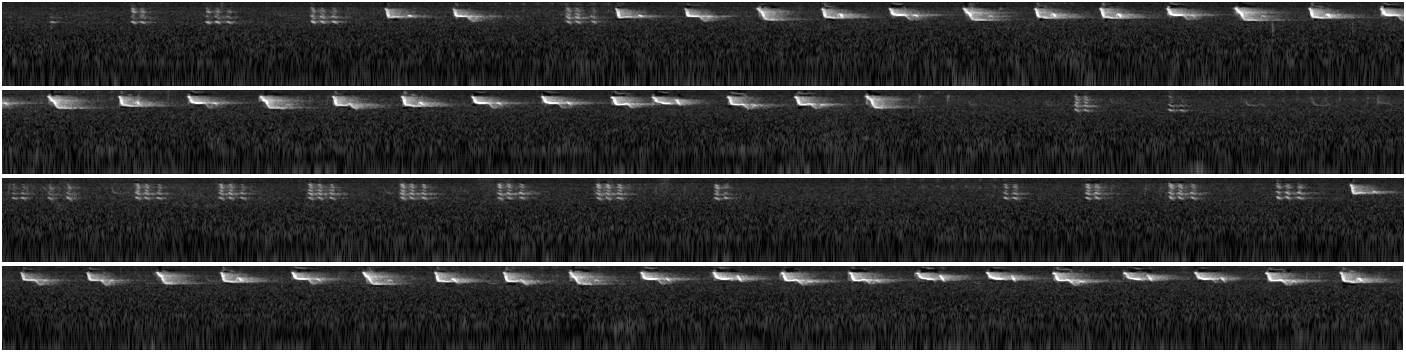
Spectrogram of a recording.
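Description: A songbird singing long runs of short, high, down-slurred notes, about three a second. The song drops to fainter notes a little after ten seconds in and comes back strongly for the last third.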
